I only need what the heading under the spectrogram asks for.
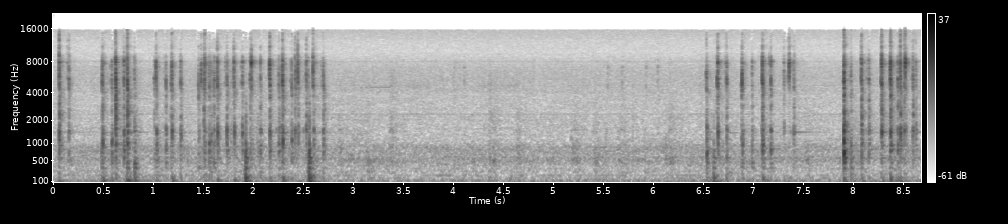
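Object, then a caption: Plastic mechanical keyboard keys. Both hands tap with their fingertips on the plastic keycaps of a full-size backlit Bloody B820R mechanical keyboard. Rapid, bright clicky keystrokes come in a burst for nearly three seconds, then near-silence, then two shorter bursts of typing near the end.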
